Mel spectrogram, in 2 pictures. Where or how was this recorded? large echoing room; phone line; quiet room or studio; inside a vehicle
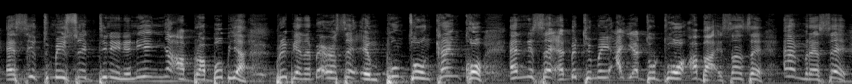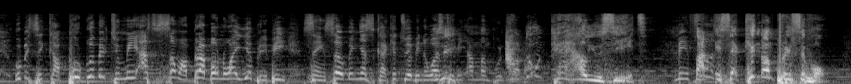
large echoing room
